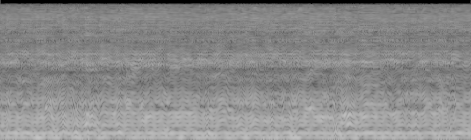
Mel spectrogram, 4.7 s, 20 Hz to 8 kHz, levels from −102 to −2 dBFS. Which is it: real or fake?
fake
